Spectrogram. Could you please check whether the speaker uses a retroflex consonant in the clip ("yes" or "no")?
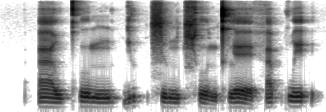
no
